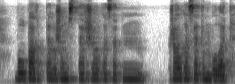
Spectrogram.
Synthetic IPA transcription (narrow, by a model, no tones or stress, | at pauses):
bʊlˠbɑʁət̪ːɑʁəʒʊməst̪ɑɾʒ | ʒɑlˠʁɑsɑt̪ənbo̞lˠɑd̪ə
